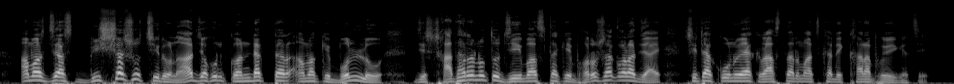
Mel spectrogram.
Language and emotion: Bengali, surprised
